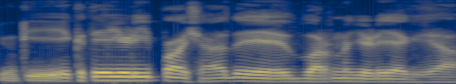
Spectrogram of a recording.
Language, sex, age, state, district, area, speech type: Punjabi, male, 45-60, Punjab, Amritsar, urban, spontaneous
